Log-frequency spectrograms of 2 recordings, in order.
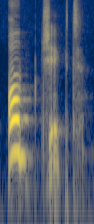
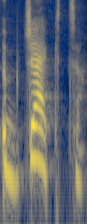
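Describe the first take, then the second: First: The stress is on the first syllable. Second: The stress is on the second syllable. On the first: It is a noun meaning a thing. "an object, the stress is on the first syllable" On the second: It is a verb meaning to disagree. "here the stress is on the second syllable because it is a verb"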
